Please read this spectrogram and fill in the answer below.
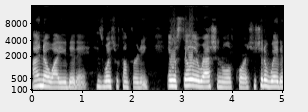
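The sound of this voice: Against a quiet background, an unforced reading voice keeps fairly even intonation.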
